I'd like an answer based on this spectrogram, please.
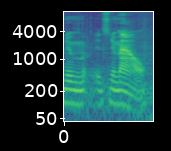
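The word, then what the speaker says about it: Nu Mou: So it's not New Mu, it's New Mao. Alright, so I said it okay, so I said it right correct the first time.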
